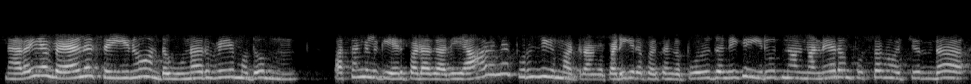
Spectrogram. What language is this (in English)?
Tamil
